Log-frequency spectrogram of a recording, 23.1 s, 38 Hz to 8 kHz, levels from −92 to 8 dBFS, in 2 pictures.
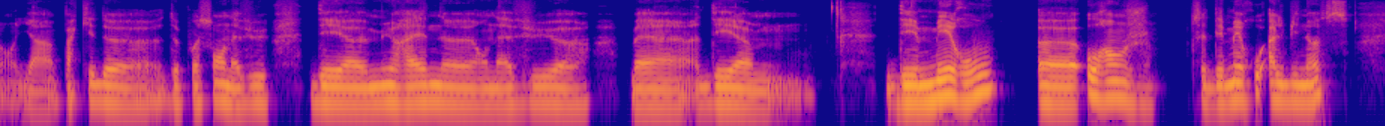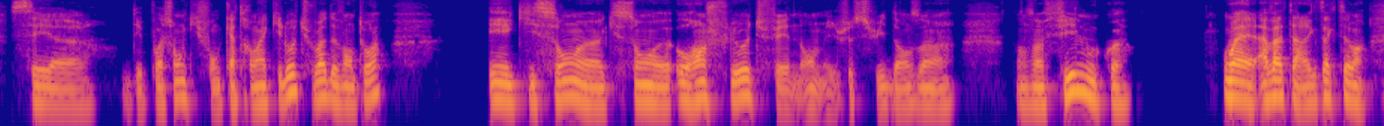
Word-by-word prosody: il -, -, -15 dB
y -, -, -9 dB
a -, -, -8 dB
un -, -, -13 dB
paquet 115 Hz, -, -8 dB
de 100 Hz, -3 st, -2 dB
de 80 Hz, +12 st, -8 dB
poissons. 105 Hz, +4 st, -6 dB
On 110 Hz, -2 st, +1 dB
a 90 Hz, -, -1 dB
vu 105 Hz, +2 st, -5 dB, 0.3 s
des, 105 Hz, -1 st, +2 dB
heu, 95 Hz, -1 st, +1 dB
murènes, 105 Hz, +1 st, +1 dB
heu, 95 Hz, -2 st, -1 dB
on 95 Hz, 0 st, -5 dB
a 95 Hz, 0 st, -3 dB
vu, 100 Hz, +1 st, -5 dB
heu, 95 Hz, -1 st, -4 dB, 0.5 s
ben, 90 Hz, -1 st, -2 dB
des, 100 Hz, +1 st, 0 dB
hem, 90 Hz, -3 st, -2 dB, 0.9 s
des 110 Hz, +1 st, +4 dB
mérous, 135 Hz, -, +5 dB, 0.3 s
heu, 100 Hz, -2 st, +4 dB
orange. 125 Hz, -7 st, +2 dB, 0.4 s
C'est 100 Hz, -, -6 dB
des 105 Hz, -, -1 dB
mérous 115 Hz, +2 st, +1 dB
albinos. 110 Hz, +2 st, -1 dB, 0.4 s
C'est, 105 Hz, -2 st, -2 dB
heu, 90 Hz, -1 st, -4 dB, 0.3 s
des -, -, -12 dB
poissons 130 Hz, 0 st, -3 dB
qui 115 Hz, -, -14 dB
font 90 Hz, -, -6 dB
80 100 Hz, +1 st, -1 dB
kilogrammes 150 Hz, +10 st, +1 dB
tu -, -, -10 dB
vois, 130 Hz, +1 st, +4 dB
devant 105 Hz, -5 st, 0 dB
toi. 125 Hz, +10 st, -2 dB, 0.9 s
Et 115 Hz, -2 st, +3 dB
qui 110 Hz, -1 st, -6 dB
sont, 120 Hz, +2 st, +2 dB
heu, 95 Hz, -2 st, +1 dB
qui 95 Hz, -, -13 dB
sont, 110 Hz, -3 st, +2 dB
heu, 100 Hz, -, 0 dB
orange 120 Hz, +1 st, +3 dB
fluo, 130 Hz, +3 st, +1 dB
tu 130 Hz, -, -9 dB
fais: 90 Hz, -1 st, -4 dB
«Non -, -, -6 dB
mais -, -, -11 dB
je -, -, -10 dB
suis 100 Hz, -, -7 dB
dans 95 Hz, +1 st, -4 dB
un 95 Hz, +1 st, -3 dB, 0.5 s
dans 100 Hz, +1 st, -4 dB
un 100 Hz, -, +3 dB
film 155 Hz, -, +3 dB
ou 130 Hz, -5 st, +2 dB
quoi?» 105 Hz, -1 st, -4 dB, 0.8 s
Ouais, 125 Hz, -5 st, +8 dB
Avatar, 130 Hz, -7 st, +4 dB
exactement. 115 Hz, 0 st, 0 dB
105 Hz, 175 wpm, -23 LUFS, 100-115 Hz, 0.9 s, Ouais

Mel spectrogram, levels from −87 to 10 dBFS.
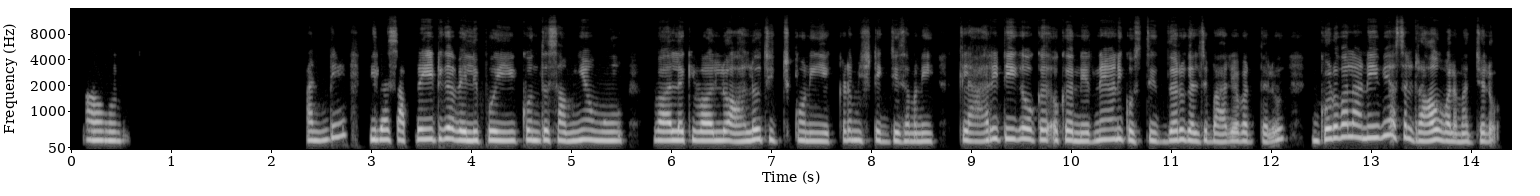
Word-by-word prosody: అవును. 235 Hz, -2 st, +1 dB, 1.8 s
అంటే 245 Hz, +7 st, -1 dB, 0.4 s
ఇలా 255 Hz, 0 st, +3 dB
సెపరేట్‌గా 265 Hz, +3 st, +1 dB
వెళ్ళిపోయి, 235 Hz, 0 st, +4 dB, 0.2 s
కొంత 240 Hz, -1 st, +2 dB
సమయము 235 Hz, +1 st, +1 dB, 0.5 s
వాళ్ళకి, 235 Hz, 0 st, +3 dB
వాళ్ళు 230 Hz, +1 st, +4 dB
ఆలోచిచ్చుకొని, 235 Hz, -1 st, 0 dB
ఎక్కడ 215 Hz, +3 st, -8 dB
మిస్టేక్ 225 Hz, -2 st, -4 dB
జేసామని 215 Hz, 0 st, -1 dB, 0.3 s
క్లారిటీగా 260 Hz, +4 st, 0 dB
ఒక, 255 Hz, -, -2 dB, 0.2 s
ఒక 240 Hz, 0 st, +1 dB
నిర్ణయానికొస్తే 240 Hz, +1 st, -1 dB
ఇద్దరు 235 Hz, +5 st, +1 dB
గలిసి 225 Hz, +2 st, -2 dB
భార్యాభర్తలు 220 Hz, +2 st, -3 dB, 0.4 s
గొడవలనేవి 310 Hz, +3 st, +2 dB
అసలు 290 Hz, -3 st, -2 dB
రావు 240 Hz, +3 st, +4 dB
వాళ్ళ 215 Hz, -1 st, 0 dB
మధ్యలో. 215 Hz, +2 st, -4 dB
235 Hz, 105 wpm, -19 LUFS, 225-255 Hz, 1.8 s, వెళ్ళిపోయి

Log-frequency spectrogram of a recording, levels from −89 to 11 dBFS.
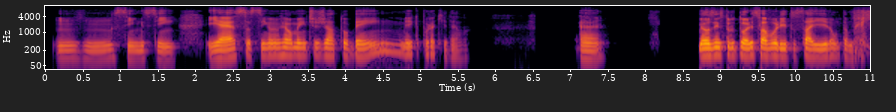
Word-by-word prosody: Uhum, 100 Hz, 0 st, -9 dB
sim, 100 Hz, -1 st, -7 dB
sim. 90 Hz, -2 st, -7 dB, 0.4 s
E 100 Hz, -, +1 dB
essa 110 Hz, +3 st, +5 dB
sim, 125 Hz, 0 st, -5 dB
eu 130 Hz, 0 st, 0 dB
realmente 130 Hz, 0 st, -1 dB
já 125 Hz, -1 st, 0 dB
tô 130 Hz, -, -5 dB
bem 115 Hz, +5 st, -2 dB
meio 180 Hz, -2 st, -8 dB
que -, -, -19 dB
"por -, -, -8 dB
aqui" -, -, -11 dB
dela. -, -, -18 dB, 1.5 s
É. 100 Hz, -1 st, -3 dB, 1.3 s
Meus 125 Hz, +1 st, +8 dB
instrutores 130 Hz, -1 st, +3 dB
favoritos 120 Hz, -1 st, +3 dB
saíram 110 Hz, -, +1 dB
também. -, -, -9 dB
120 Hz, 120 wpm, -23 LUFS, 100-130 Hz, 1.5 s, Meus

